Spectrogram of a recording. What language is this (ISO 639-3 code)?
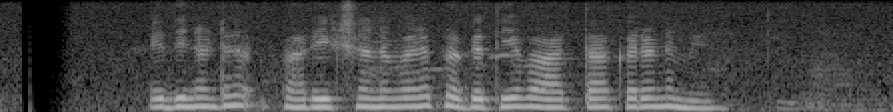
sin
